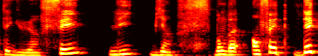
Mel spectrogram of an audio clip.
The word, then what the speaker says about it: Félibien: Parce que dans le système français à la Félibien, ça s'écrit F-E-L-I-B-I-E-N, avec un accent aigu, hein, Félibien.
